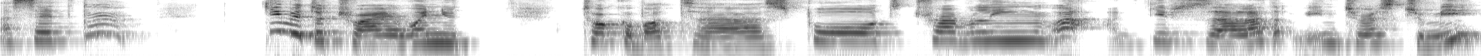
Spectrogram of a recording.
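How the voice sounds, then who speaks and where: With a French accent, a woman speaks at a high pitch and a moderate pace. Her intonation is lively, with big swings in loudness. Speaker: padel player and coach. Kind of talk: interview chat.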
